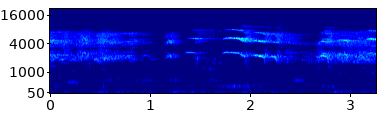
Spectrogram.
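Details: Village sparrows at dawn: a softer tangle of high chirps and short whistled notes, thinning out midway before the chatter swells again.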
